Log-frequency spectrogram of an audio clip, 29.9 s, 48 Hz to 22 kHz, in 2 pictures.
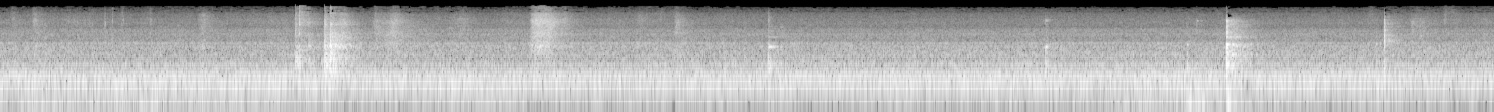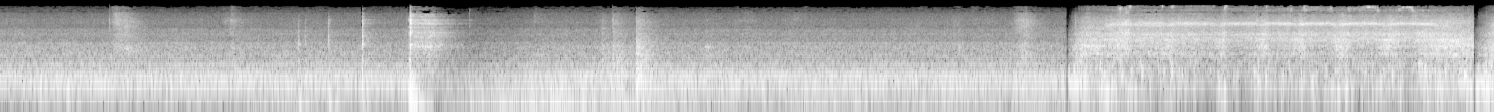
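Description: A workshop machine tool's motor running with a steady hum, with a few sharp metal clinks and taps of tools and workpiece. About 26 s in, a louder steady hissing whir starts up.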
